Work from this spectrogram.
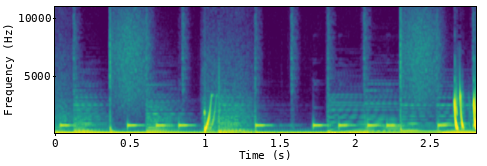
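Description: Small water drips, plops and squishy liquid sounds picked up by a microphone, soft and close, recurring in brief irregular bursts over a steady low background hum.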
